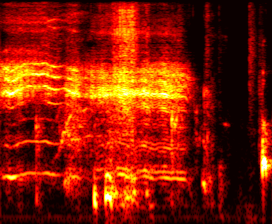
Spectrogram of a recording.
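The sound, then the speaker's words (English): A person's voice imitates a yowling cat in heat: one long, shrill, wavering wail lasting a couple of seconds, loud, trailing off into a few short breathy sounds. “What was that sound? A cat in heat”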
